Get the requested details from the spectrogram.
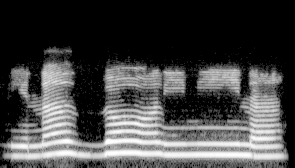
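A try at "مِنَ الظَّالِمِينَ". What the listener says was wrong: Masih terhenti. Ayo lanjut. Minal dho, langsung minal dho. Ya, arrohnya harus ada arrohnya minal ada arrohnya yang mengalir, suaranya masih ada ketika dia sebelum dia menyebut huruf kan dho yang kedua. Minal, nah seperti itu Bun.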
